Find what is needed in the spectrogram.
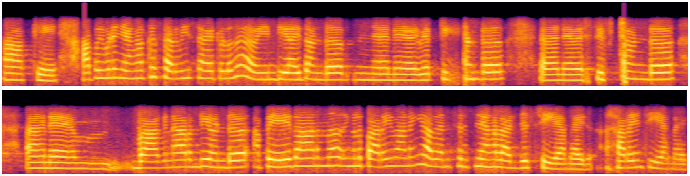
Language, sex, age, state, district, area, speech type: Malayalam, female, 30-45, Kerala, Thiruvananthapuram, rural, conversation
